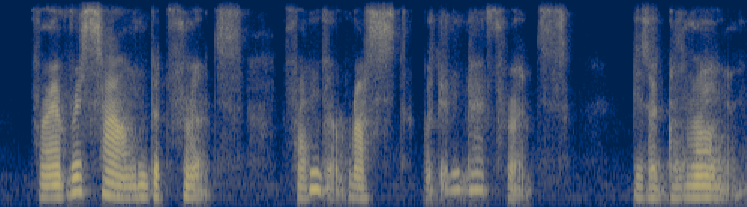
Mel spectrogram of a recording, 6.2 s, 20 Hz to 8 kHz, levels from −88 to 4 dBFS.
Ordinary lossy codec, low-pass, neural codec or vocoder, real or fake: Opus, 16 kbps; 7.2 kHz; autoencoder, 22.05 kHz, a latent of 192 numbers a frame, VITS, trained on one speaker; fake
